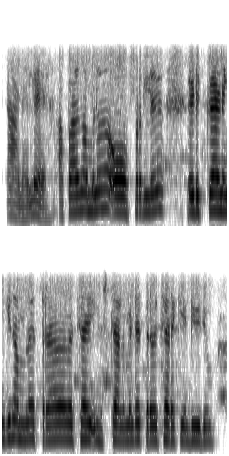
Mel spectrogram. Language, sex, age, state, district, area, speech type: Malayalam, female, 30-45, Kerala, Malappuram, rural, conversation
